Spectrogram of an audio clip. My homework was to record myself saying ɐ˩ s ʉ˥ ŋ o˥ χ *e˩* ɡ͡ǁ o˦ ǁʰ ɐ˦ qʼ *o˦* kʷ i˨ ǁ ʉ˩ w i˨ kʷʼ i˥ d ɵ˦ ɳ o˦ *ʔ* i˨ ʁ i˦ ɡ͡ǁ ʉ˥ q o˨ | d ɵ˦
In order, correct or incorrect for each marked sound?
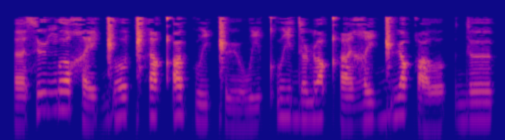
correct, incorrect: ɵ˦, incorrect: qʰ

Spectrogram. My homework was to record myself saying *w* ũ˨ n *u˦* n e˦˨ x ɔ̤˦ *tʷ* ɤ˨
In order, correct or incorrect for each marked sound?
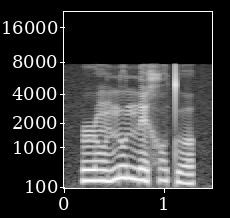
incorrect: ɹ, correct, correct

